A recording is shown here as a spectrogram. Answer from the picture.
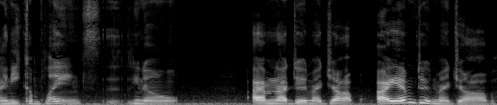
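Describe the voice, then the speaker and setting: A woman speaks at a fairly slow pace in a fairly low voice, her pitch varying in an ordinary way over noticeable background noise. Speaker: podcast host venting about work. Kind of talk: angry rant about boss. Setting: in a parked car. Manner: frustrated, stressed, venting; repetitive, halting, with fillers.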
